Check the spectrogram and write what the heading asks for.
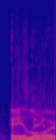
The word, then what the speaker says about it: Aloy: or alloy Allo hooy aloy or alloy aloy hooy hooy it's alloy though it's alloy cuz it's spelled like hard for that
